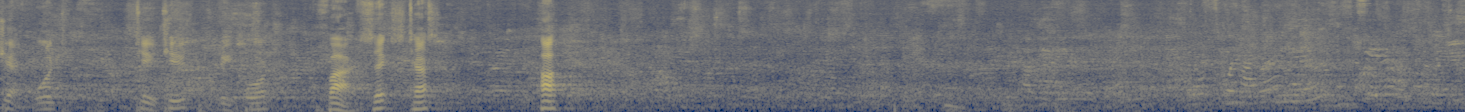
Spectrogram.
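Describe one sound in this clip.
A woman speaks through a microphone in a large room with some echo.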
